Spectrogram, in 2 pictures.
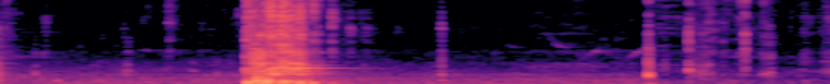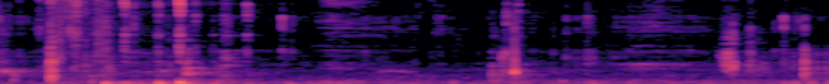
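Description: Scattered light clinks and taps of a plastic spork and food trays against a steel mess-kit pan, after one short, loud rustle about a second in.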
